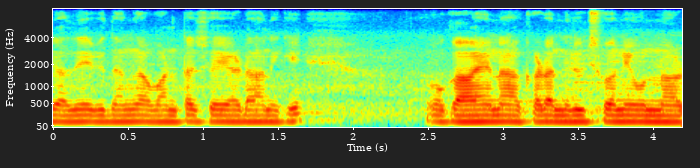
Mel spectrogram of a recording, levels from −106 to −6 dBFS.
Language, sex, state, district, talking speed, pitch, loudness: Telugu, male, Telangana, Adilabad, 115 wpm, 115 Hz, -20 LUFS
